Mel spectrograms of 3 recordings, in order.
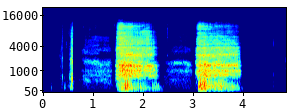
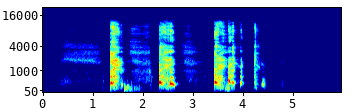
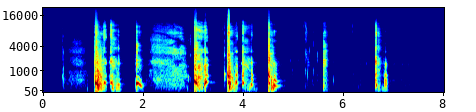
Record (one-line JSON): {"exhalation_length": "4.9 s", "exhalation_amplitude": 32357, "exhalation_signal_mean_std_ratio": 0.49, "three_cough_length": "6.0 s", "three_cough_amplitude": 30325, "three_cough_signal_mean_std_ratio": 0.31, "cough_length": "8.0 s", "cough_amplitude": 32768, "cough_signal_mean_std_ratio": 0.29, "survey_phase": "beta (2021-08-13 to 2022-03-07)", "age": "18-44", "gender": "Female", "wearing_mask": "No", "symptom_cough_any": true, "symptom_runny_or_blocked_nose": true, "symptom_sore_throat": true, "symptom_fatigue": true, "symptom_other": true, "smoker_status": "Never smoked", "respiratory_condition_asthma": false, "respiratory_condition_other": false, "recruitment_source": "Test and Trace", "submission_delay": "2 days", "covid_test_result": "Positive", "covid_test_method": "RT-qPCR", "covid_ct_value": 23.8, "covid_ct_gene": "ORF1ab gene", "covid_ct_mean": 24.3, "covid_viral_load": "11000 copies/ml", "covid_viral_load_category": "Low viral load (10K-1M copies/ml)"}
